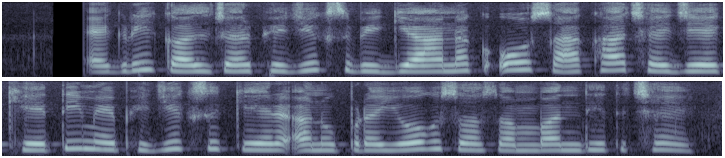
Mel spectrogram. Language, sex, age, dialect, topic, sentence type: Maithili, female, 25-30, Bajjika, agriculture, statement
